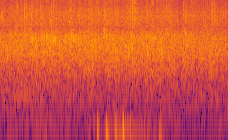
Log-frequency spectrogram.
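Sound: audience clapping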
